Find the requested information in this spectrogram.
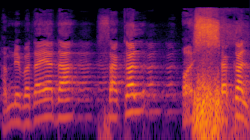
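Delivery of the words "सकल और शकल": plain s in सकल, long hissed sh in शकल; contrasted sibilants. Shown as a demonstration. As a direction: set a light सकल against a strongly whistled शकल. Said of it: "दोनों में कितना अंतर है".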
